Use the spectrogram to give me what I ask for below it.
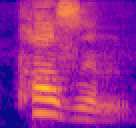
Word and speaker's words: cousin: ابن عمي او ابن خالي اسمه cousin. يعني الاس دي نطقناها زي الزد، فنقول cousin cousin cousin.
